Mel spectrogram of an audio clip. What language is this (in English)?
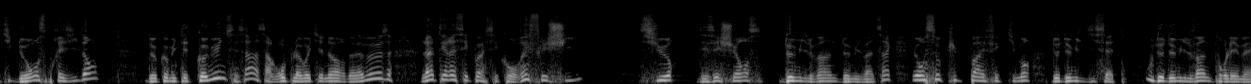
French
